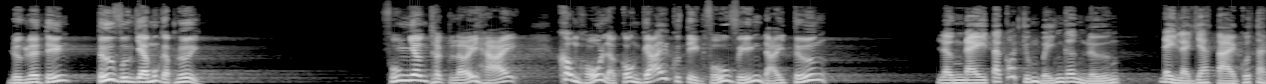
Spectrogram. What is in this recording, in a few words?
Vietnamese video games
